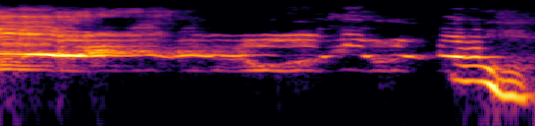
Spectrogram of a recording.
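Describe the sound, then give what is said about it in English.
A voice imitates Yoda's battle screaming from his CGI fight scene: a loud, strained, high-pitched cry held for about two seconds, then a short yelp that swoops downward. Alone, with no words. “His battle is really bad. And his constant screaming.”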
